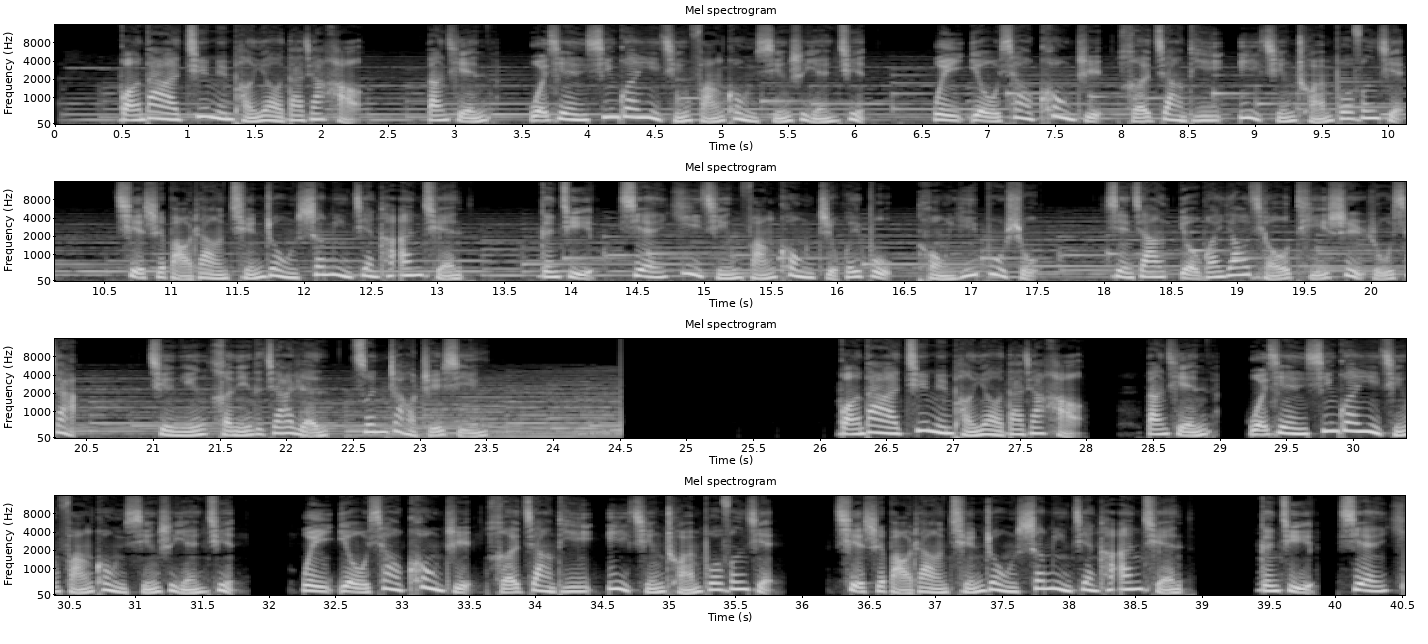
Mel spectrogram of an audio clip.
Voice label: 女 疫情防控通告

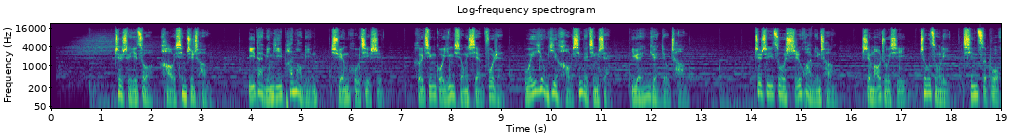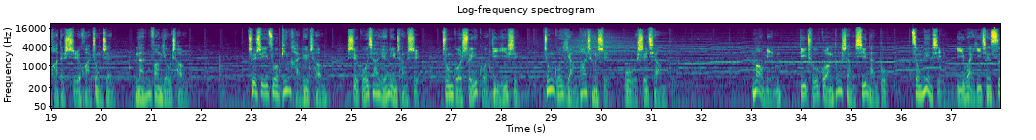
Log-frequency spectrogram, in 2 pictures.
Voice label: 男 专题 品质 讲述; 茂名市创建国家卫生城市

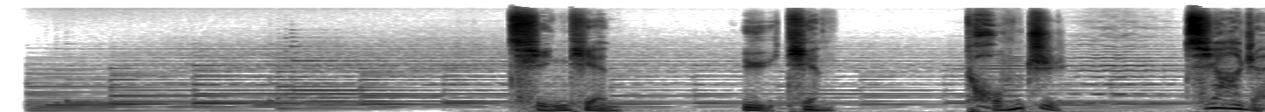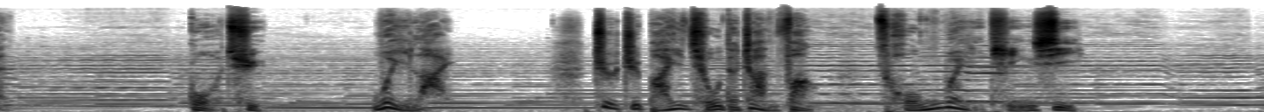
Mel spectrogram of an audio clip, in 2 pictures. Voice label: 男 独白 深情表述

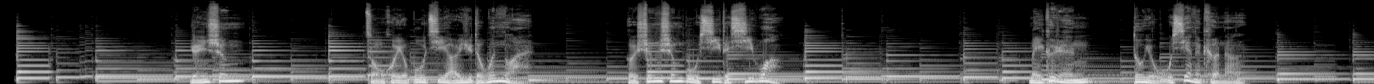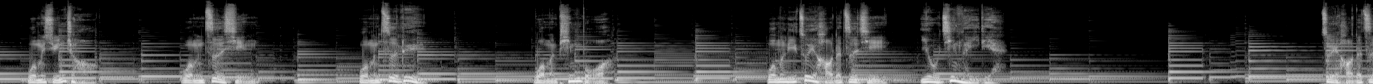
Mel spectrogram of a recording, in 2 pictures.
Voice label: 男 走心旁白 温暖讲述

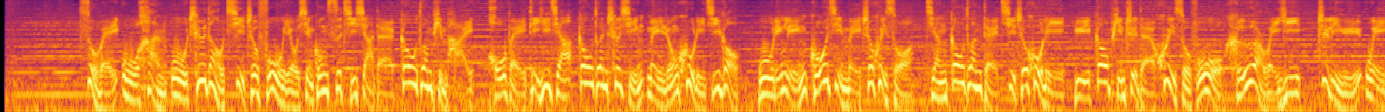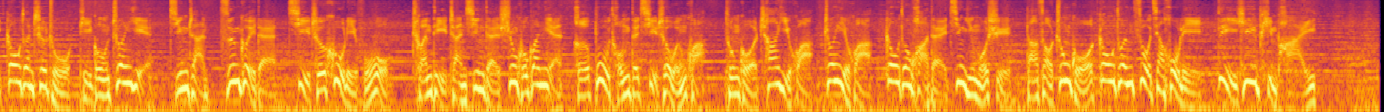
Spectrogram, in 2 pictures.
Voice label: 男 企业宣传; 武汉-汽车服务

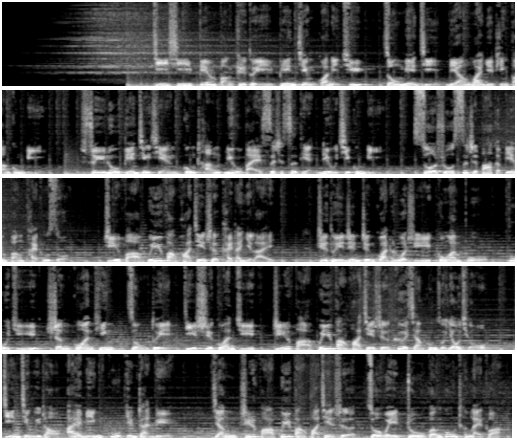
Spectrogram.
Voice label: 政府类, 国语男声配音; 高音经济型; 规范执法

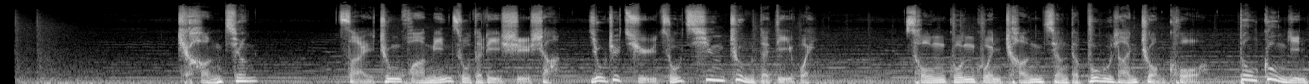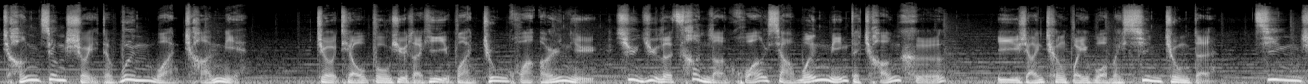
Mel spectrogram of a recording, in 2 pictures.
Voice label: 男-大气浑厚舒缓; 长江

